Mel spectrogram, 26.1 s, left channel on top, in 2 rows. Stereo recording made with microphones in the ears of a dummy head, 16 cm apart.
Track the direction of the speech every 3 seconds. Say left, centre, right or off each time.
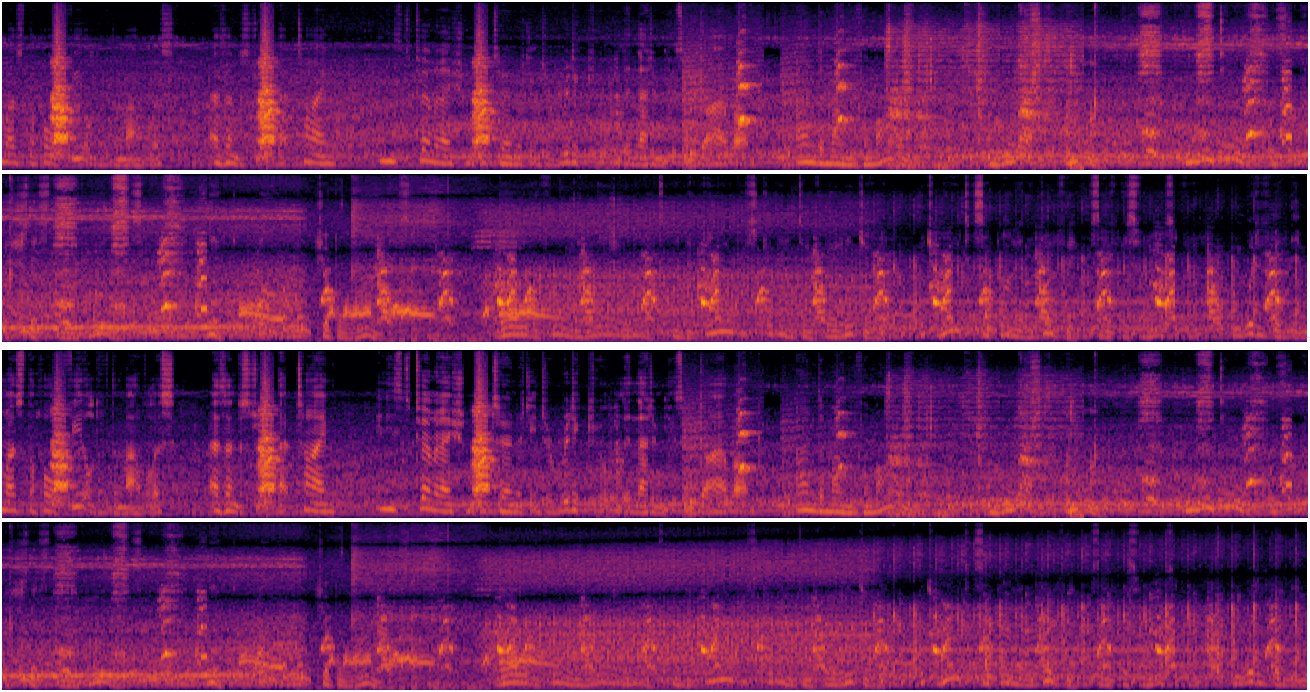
right, right, centre, left, left, left, left, left, left.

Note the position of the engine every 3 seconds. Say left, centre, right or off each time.
left, left, left, left, left, centre, right, right, right.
